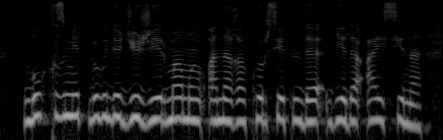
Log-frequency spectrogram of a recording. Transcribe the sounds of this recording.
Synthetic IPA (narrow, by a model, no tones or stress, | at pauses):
bʊlˠqʰəzme̞t̪̚bʏɡʲɪnd̪e̞ʒʏzʒijəɾmɑməɴɑnɑʁɑkʲʰɵɾse̞t̪ɪld̪ɪd̪e̞d̪ɪʔɑjsinɑ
